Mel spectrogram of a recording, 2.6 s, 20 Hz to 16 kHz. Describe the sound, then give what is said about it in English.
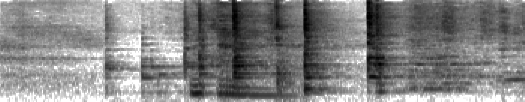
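A utensil scrapes and clinks against the inside of a metal cooking pot, getting the last bits of cooked sauce out, with several quick scraping strokes and sharp metallic knocks, fairly loud, with no talking. “I've got 2 different pots of sauce that I cooked, and I am getting all of the last little bits of sauce out of one of these pots before I switch over to the other pot.”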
